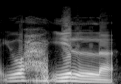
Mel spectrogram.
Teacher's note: Makhraj huruf ha kecil adalah dari tengah tenggorokan kita.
